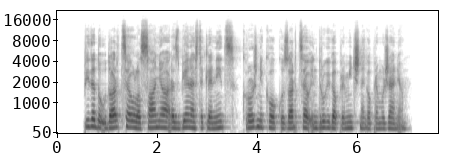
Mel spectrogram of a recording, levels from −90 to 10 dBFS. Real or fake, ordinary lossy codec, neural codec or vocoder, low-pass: real; none; none; 19.8 kHz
